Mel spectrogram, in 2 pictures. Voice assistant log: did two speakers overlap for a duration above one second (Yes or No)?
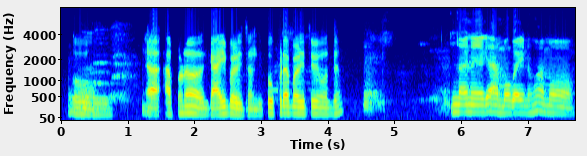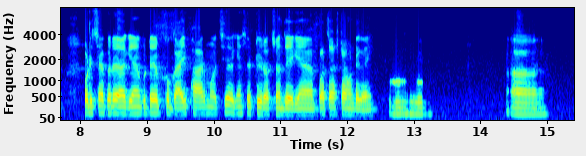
No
